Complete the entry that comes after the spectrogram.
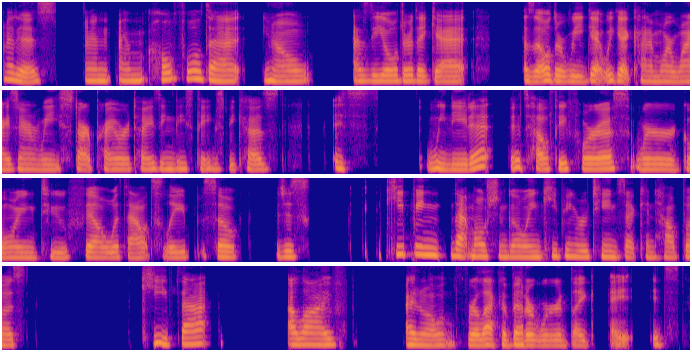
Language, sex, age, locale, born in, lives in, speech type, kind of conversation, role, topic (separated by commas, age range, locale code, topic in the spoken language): English, female, 25-29, en-US, United States, United States, conversation, unstructured, none, What role does sleep play in your mental health?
